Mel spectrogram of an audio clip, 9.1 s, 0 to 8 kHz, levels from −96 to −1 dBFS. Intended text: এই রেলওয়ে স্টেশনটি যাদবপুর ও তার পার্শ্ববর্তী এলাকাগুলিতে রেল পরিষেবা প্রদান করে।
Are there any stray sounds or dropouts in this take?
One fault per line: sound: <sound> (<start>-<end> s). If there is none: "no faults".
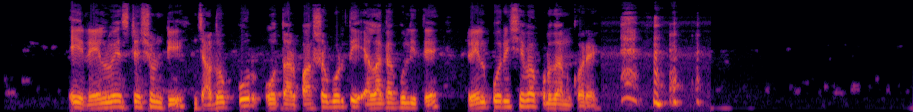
sound: laugh (6.2-7.1 s)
